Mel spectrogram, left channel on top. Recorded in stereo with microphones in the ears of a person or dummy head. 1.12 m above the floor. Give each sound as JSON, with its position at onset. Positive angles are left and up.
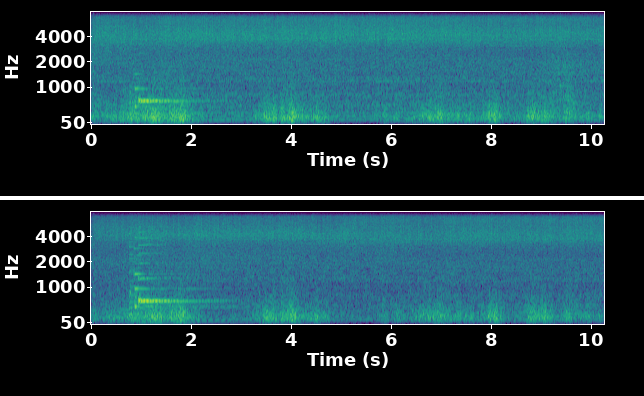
{"t": 0.8, "sound": "a piano", "side_deg": -65}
